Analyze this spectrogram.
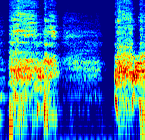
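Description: Several harsh, close coughs in quick succession, a pair of sharp bursts, a brief raspy throat-clearing pause, then another loud cough at the end.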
